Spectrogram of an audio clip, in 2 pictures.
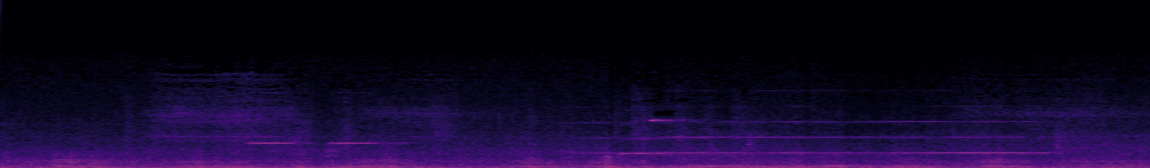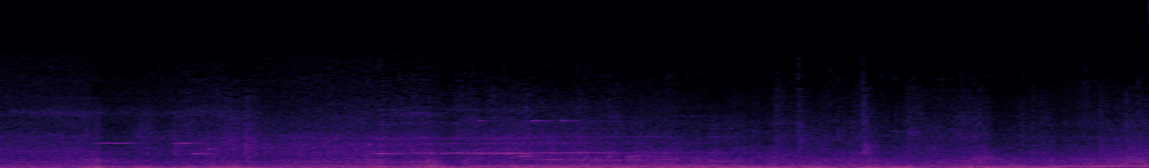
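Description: A vehicle's engine rumbles steadily as it drives, then rises in pitch as it speeds up.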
